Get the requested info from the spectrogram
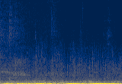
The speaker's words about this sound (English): Explosion.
